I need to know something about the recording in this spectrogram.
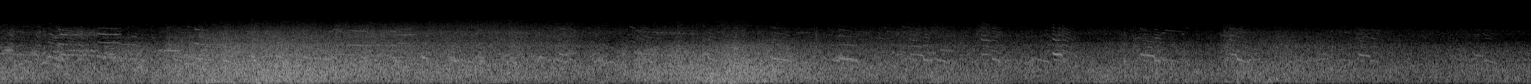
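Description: Steady rush of churned sea water from a boat moving over the sea, easing slightly toward the end, with short faint bird calls scattered through it.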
